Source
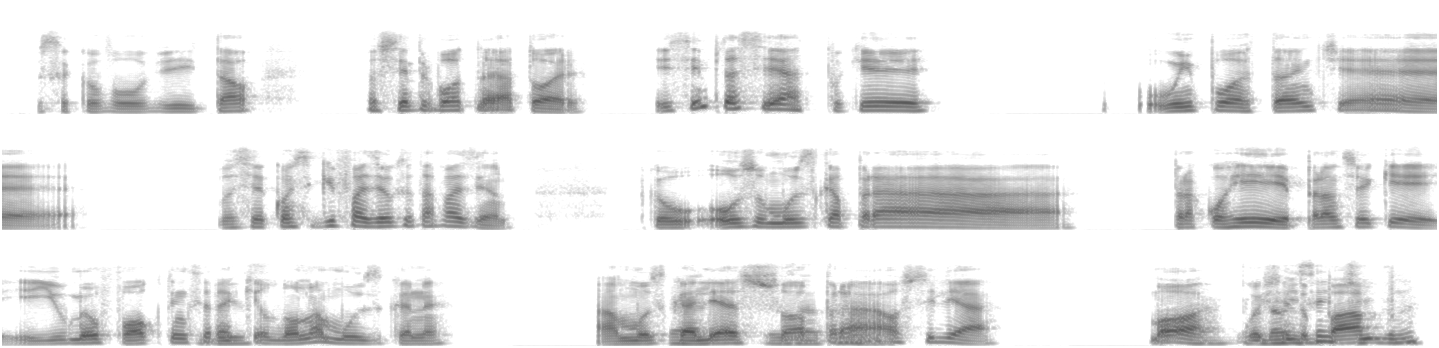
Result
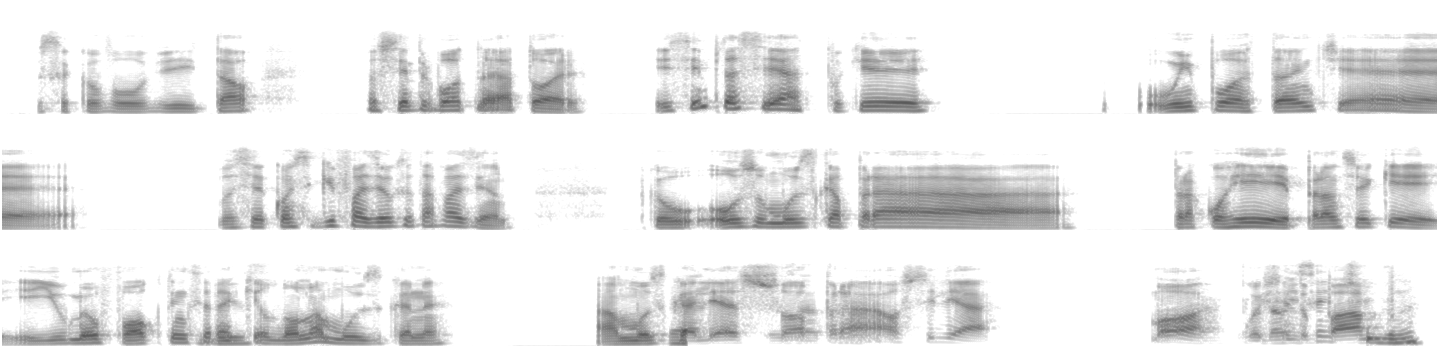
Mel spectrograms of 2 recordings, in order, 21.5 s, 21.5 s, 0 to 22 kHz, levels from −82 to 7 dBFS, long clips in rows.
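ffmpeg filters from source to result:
ffmpeg -i in.wav -filter_complex "[0:a]asettb=1/sr,asplit=3[link_01][link_02][link_03];[link_01]atrim=end=17.774[link_04];[link_02]atrim=start=17.77:end=21.18,asetpts=PTS-STARTPTS,afade=type=in:duration=0.004:curve=qsin,afade=type=out:start_time=3.406:duration=0.004:curve=qsin,highpass=860[link_05];[link_03]atrim=start=21.176[link_06];[link_04][link_05]acrossfade=duration=0.004:curve1=hsin:curve2=qsin[link_07];[link_07][link_06]acrossfade=duration=0.004:curve1=qsin:curve2=hsin" out.wav

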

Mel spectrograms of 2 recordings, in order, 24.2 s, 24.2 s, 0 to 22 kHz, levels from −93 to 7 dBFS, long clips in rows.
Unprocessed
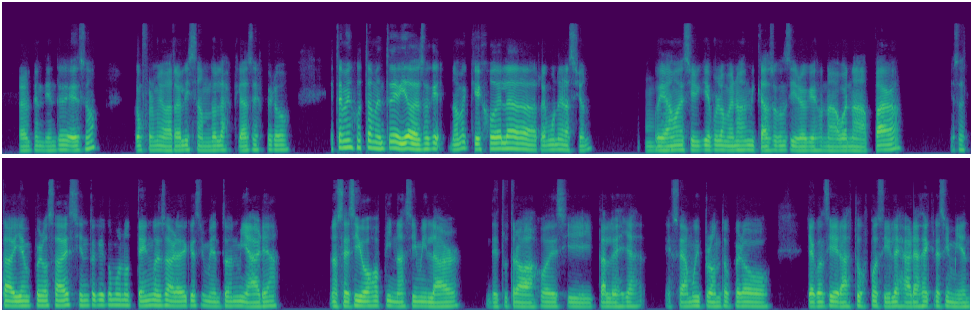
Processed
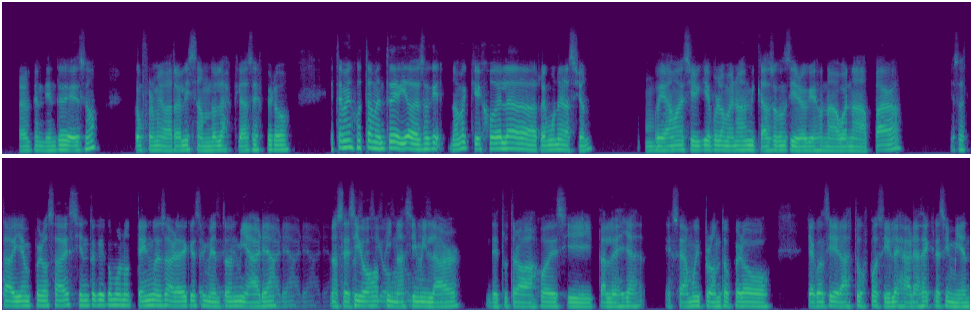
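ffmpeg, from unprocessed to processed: ffmpeg -i in.wav -filter_complex "[0:a]asplit=3[link_01][link_02][link_03];[link_01]afade=type=out:start_time=14.57:duration=0.02[link_04];[link_02]aecho=1:1:251|502|753:0.15|0.0494|0.0163,afade=type=in:start_time=14.57:duration=0.02,afade=type=out:start_time=17.7:duration=0.02[link_05];[link_03]afade=type=in:start_time=17.7:duration=0.02[link_06];[link_04][link_05][link_06]amix=inputs=3:normalize=0,lowpass=frequency=6200:width=0.5412,lowpass=frequency=6200:width=1.3066,dynaudnorm=framelen=150:gausssize=7:maxgain=7dB,alimiter=limit=-8.5dB:level=0:latency=1:release=53,volume=-8dB" out.wav

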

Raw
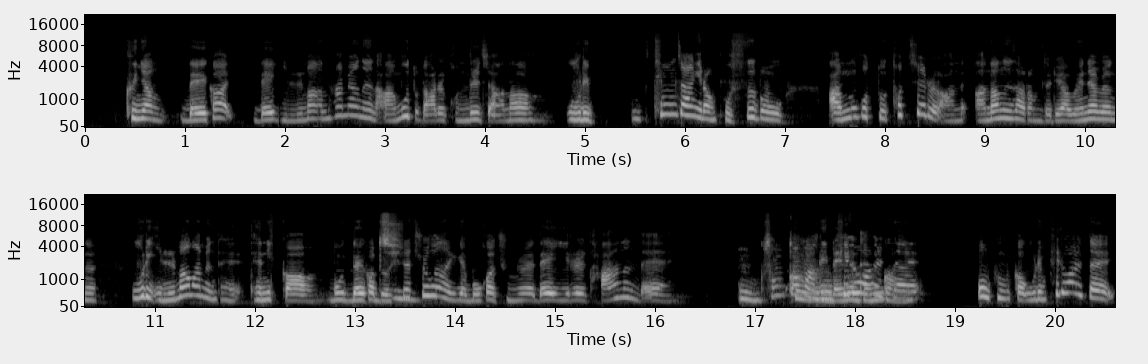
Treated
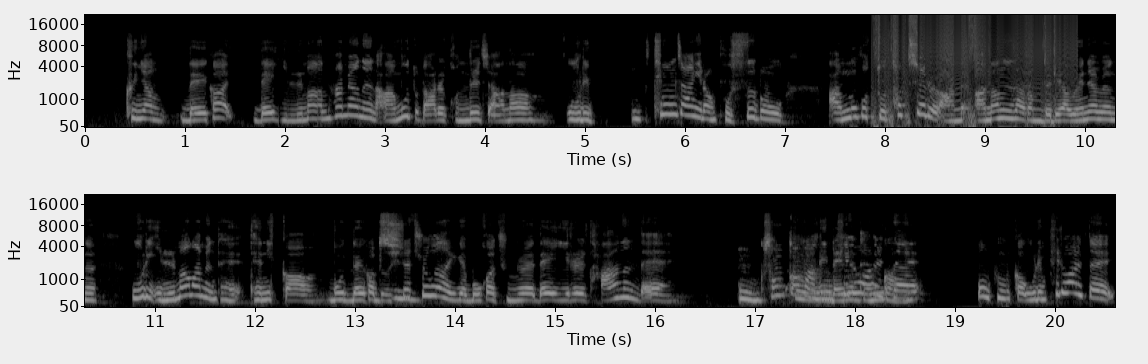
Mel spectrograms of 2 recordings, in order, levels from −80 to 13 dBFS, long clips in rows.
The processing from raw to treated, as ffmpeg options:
ffmpeg -i in.wav -filter_complex "[0:a]asettb=1/sr,asplit=3[link_01][link_02][link_03];[link_01]atrim=end=7.864[link_04];[link_02]atrim=start=7.86:end=9.93,asetpts=PTS-STARTPTS,afade=type=in:duration=0.004:curve=qsin,afade=type=out:start_time=2.066:duration=0.004:curve=qsin,aeval=exprs='val(0)+0.5*0.02*sgn(val(0))':channel_layout=same[link_05];[link_03]atrim=start=9.926[link_06];[link_04][link_05]acrossfade=duration=0.004:curve1=hsin:curve2=qsin[link_07];[link_07][link_06]acrossfade=duration=0.004:curve1=qsin:curve2=hsin,bass=frequency=250:gain=5,treble=frequency=4000:gain=14,acompressor=threshold=-33dB:ratio=1.5,alimiter=level_in=0.5dB:limit=-24dB:level=0:latency=1:release=17,volume=-0.5dB" out.wav

